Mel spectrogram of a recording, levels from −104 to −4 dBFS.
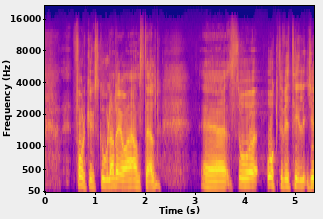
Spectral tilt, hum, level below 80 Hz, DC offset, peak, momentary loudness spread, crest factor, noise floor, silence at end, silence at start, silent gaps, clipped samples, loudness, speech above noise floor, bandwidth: -5.5 dB/octave; none; -60 dBFS; under 0.1%; -2 dBFS; 21 LU; 12 dB; -39 dBFS; 0 s; 0 s; none; under 0.1%; -14 LUFS; 26 dB; 15 kHz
